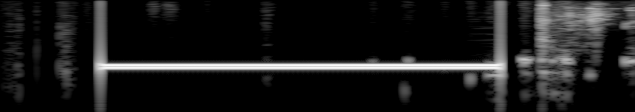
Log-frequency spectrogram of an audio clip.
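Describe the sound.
A telephone tone while placing a call: one steady, loud, mid-pitched electronic beep lasting about two seconds on its own. Faint voices come just before it, and a voice starts right after it ends.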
